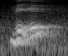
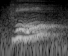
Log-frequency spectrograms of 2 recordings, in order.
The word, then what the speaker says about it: Vũ: My surname is Vũ. Vũ.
